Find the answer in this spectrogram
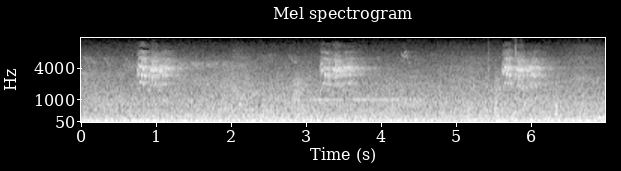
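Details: Green parakeets at their nest: three harsh, raspy squawk bursts, each about half a second long, spaced roughly two and a half seconds apart, over a steady low rumble of background noise.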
